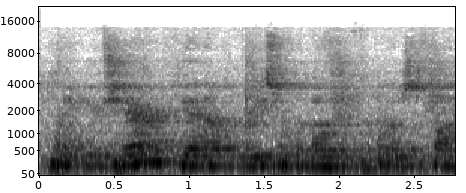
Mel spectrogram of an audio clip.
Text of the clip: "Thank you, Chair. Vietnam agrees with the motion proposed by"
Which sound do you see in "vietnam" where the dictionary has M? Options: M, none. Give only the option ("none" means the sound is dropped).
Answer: none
